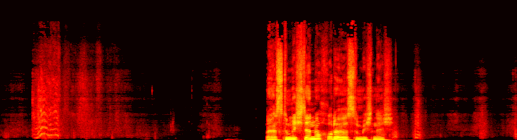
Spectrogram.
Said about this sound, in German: Ach nein, jetzt hat er seinen Reißverschluss runtergezogen.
